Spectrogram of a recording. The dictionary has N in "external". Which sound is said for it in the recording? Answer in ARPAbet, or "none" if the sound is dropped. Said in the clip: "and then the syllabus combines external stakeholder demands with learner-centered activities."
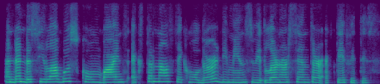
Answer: N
